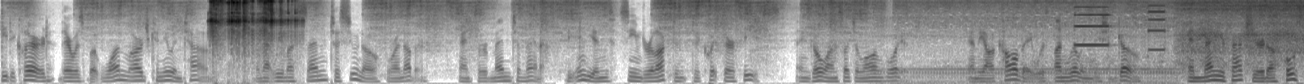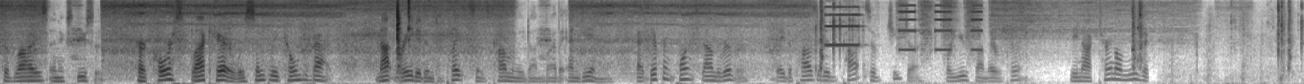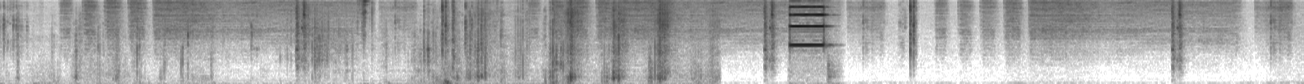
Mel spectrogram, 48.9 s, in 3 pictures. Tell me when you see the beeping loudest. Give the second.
43 s.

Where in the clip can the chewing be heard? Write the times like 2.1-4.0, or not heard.
30.8-41.6.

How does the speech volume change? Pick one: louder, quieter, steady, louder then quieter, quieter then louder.
louder then quieter.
